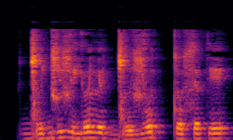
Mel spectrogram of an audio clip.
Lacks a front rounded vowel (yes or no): no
